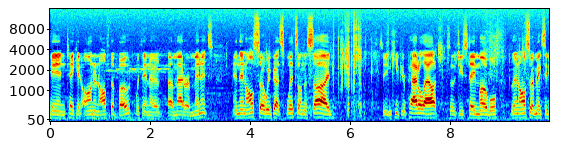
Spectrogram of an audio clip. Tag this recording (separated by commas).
Speech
